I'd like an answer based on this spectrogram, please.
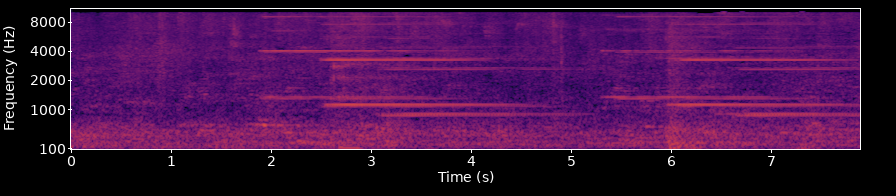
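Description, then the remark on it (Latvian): A bell in the Latvian parliament, the Saeima, summons members to vote after deputies request a vote on sending a bill to committees: a sustained tonal ringing that starts, pauses briefly and resumes, heard at moderate volume over a murmur of many people. “Deputāti pieprasa balsojumu. Lūdzu zvanu.”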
